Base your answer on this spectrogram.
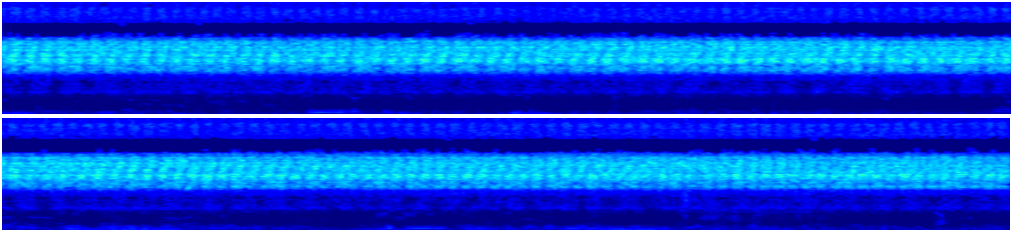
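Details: Cicadas calling at sunset on the steep coast of Cape Fiolent, Crimea: a steady, unbroken high shrill hiss holds throughout, over a low rumble of waves and faint scattered low sounds.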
